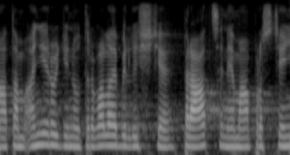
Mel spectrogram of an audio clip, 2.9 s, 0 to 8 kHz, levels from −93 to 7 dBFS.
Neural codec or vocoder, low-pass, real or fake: none; 7.2 kHz; real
